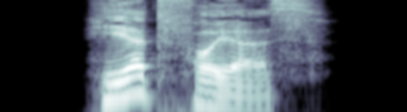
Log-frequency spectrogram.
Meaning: genitive singular of Herdfeuer
- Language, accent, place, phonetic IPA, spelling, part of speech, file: German, Germany, Berlin, [ˈheːɐ̯tˌfɔɪ̯ɐs], Herdfeuers, noun, De-Herdfeuers.ogg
